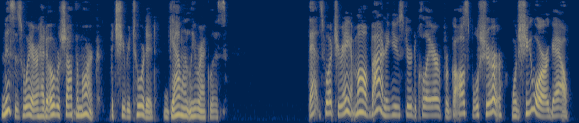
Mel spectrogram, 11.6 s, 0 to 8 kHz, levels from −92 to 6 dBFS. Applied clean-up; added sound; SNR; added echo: none; none; none; none.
